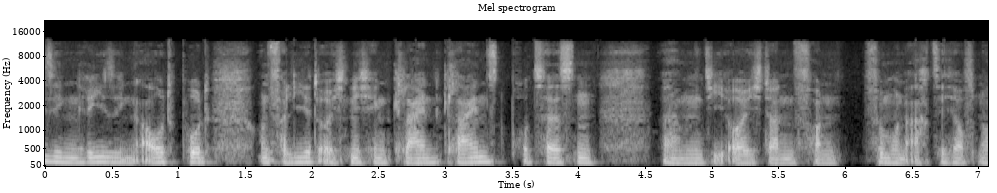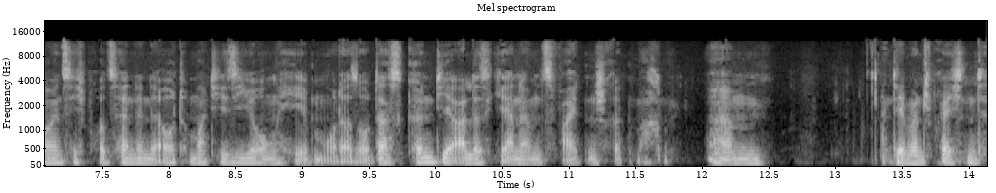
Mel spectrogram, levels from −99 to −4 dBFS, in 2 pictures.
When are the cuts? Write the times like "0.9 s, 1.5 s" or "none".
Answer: 12.0 s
